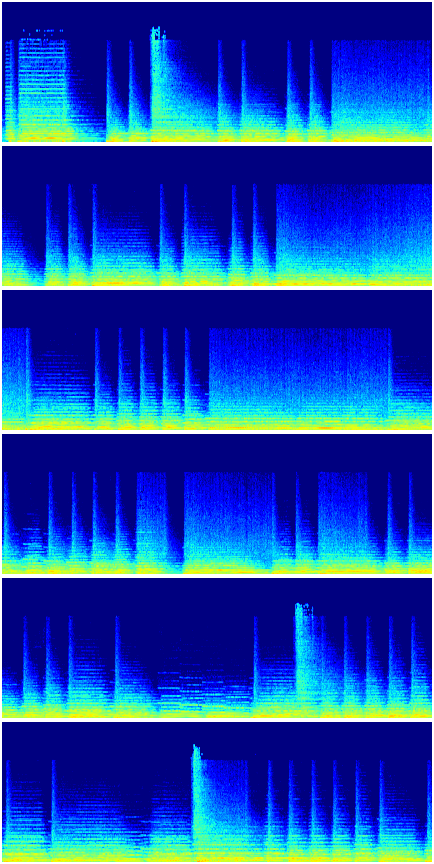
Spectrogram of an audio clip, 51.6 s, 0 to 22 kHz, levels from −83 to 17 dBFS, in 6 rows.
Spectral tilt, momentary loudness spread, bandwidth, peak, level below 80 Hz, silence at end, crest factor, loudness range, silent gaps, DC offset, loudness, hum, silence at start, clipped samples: -6.5 dB/octave; 5 LU; 16 kHz; -4 dBFS; -32 dBFS; 0 s; 16 dB; 2 LU; none; under 0.1%; -19 LUFS; none; 0 s; under 0.1%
